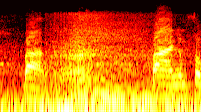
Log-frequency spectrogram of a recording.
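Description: A motorcycle engine running, strong in the low end, with a man's voice briefly over it.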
